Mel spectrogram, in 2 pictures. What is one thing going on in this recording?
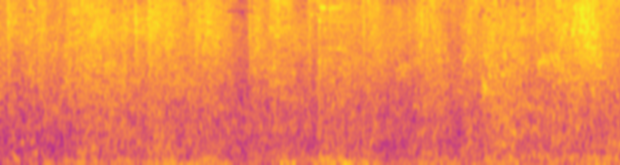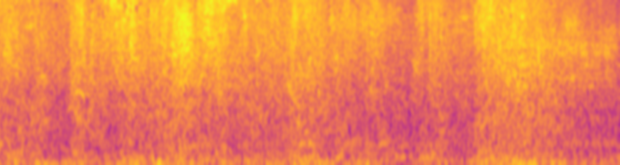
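Game spell effects crackle and burst in a hectic battle.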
